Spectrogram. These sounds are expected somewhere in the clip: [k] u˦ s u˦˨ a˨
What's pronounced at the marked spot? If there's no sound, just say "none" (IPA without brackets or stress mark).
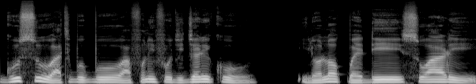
ɡ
